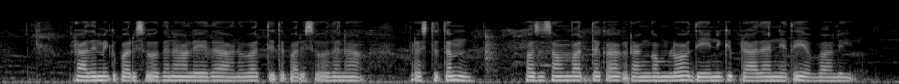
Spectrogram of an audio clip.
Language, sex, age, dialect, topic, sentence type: Telugu, female, 41-45, Utterandhra, agriculture, question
